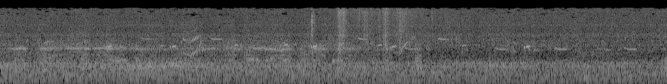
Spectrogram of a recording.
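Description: Outdoor bush ambience: a steady low background noise with scattered short, high bird chirps, and a thin steady high tone through the first half.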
